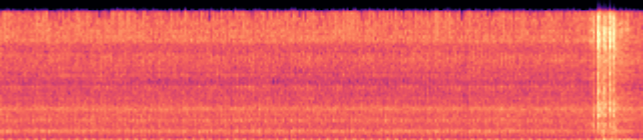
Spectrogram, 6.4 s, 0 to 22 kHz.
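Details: Motoland 166FMM (165FMM) 250cc single-cylinder engine, first start after repair: steady, even idle about four firing pulses a second, clean low thump, no knocks; runs healthy.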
